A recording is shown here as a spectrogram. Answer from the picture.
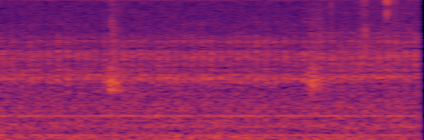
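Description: Quiet room tone: a faint, steady mechanical hum under a low hiss, with no distinct events.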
